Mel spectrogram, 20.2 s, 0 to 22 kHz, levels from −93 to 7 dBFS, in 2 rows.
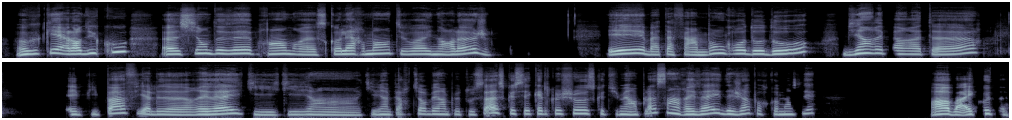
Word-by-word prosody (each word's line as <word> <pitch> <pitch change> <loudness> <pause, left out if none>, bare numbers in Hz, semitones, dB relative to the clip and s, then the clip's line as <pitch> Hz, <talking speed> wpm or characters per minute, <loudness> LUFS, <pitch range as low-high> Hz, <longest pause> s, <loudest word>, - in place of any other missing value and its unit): O 180 - +1
OK, 215 +4 -8
alors 210 -4 +6
du 245 +4 0
coup, 335 +2 +1 0.4
heu, 195 +1 +5
si 200 +4 -2
on 235 0 +2
devait 230 +1 +2
prendre, 200 -1 0
heu, - - -3
scolairement, 205 +6 +1
tu 210 -4 -9
vois, 195 +1 0
une 185 -1 -1
horloge 195 - 0 1.2
Et 230 +5 +5
ben, 175 -2 -2
tu 180 - -5
as - - -2
fait - - -8
un 165 - 0
bon 215 +10 -1
gros 220 -1 0
dodo, 205 - +1 0.3
bien 240 +9 +2
réparateur, 205 +2 -2 0.9
et 180 0 -3
puis 175 +1 -13
paf, 255 +9 +2
il - - -8
y - - 0
a 185 - +2
le 175 -2 -2
réveil 195 +7 +3
qui 165 -6 -8
qui 175 +2 -8
vient 165 -4 -5
qui - - -14
vient 180 0 -3
perturber 195 +3 -6
un 190 - -1
peu 180 0 -10
tout 180 0 -10
ça. 135 -6 +2
Est-ce - - -6
que 220 - -3
c'est 205 0 -3
quelque 210 +1 -3
chose 225 0 -1
que 200 - -9
tu 185 0 -14
mets 180 - 0
en 175 - -2
place, 275 +10 -3
un 240 -3 +3
réveil 200 +6 +1
déjà 205 +3 -1
pour 210 -4 -12
commencer? 185 +6 -6 1.2
Ah 195 +2 +9
bah! 170 -2 +4
Ecoute! 210 +4 -3
200 Hz, 190 wpm, -23 LUFS, 180-225 Hz, 1.2 s, Ah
